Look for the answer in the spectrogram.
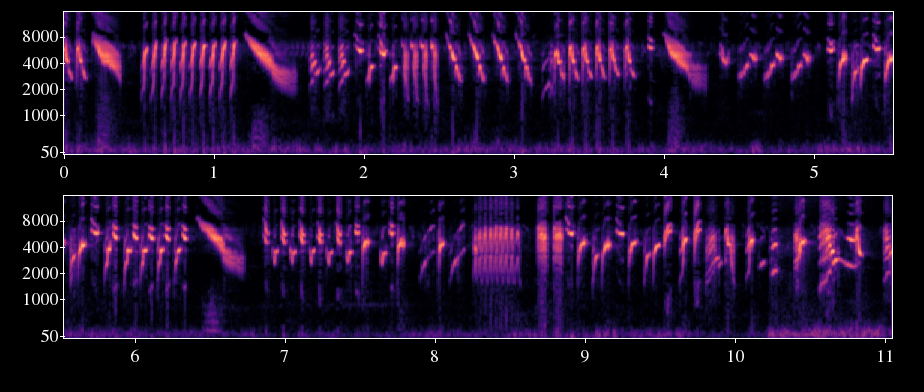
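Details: European goldfinch song played to stimulate a pet goldfinch to sing: fast, dense twittering at high pitch, with rapid trills, buzzy rattles and liquid chirps running almost continuously with short breaks.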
